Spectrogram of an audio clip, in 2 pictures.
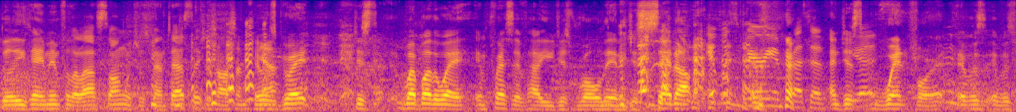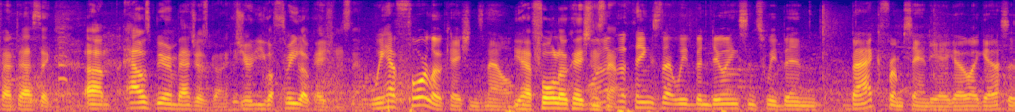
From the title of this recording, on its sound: Live From IBMA 2022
